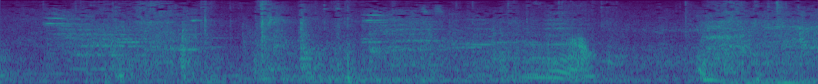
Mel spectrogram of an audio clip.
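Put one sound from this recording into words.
A metal roller door rattles as it rolls open.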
